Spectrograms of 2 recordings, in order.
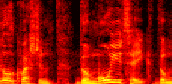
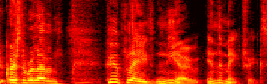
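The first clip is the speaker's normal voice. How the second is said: ordinary talk, nothing marked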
